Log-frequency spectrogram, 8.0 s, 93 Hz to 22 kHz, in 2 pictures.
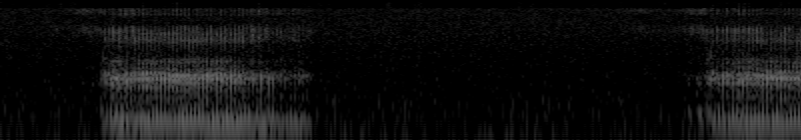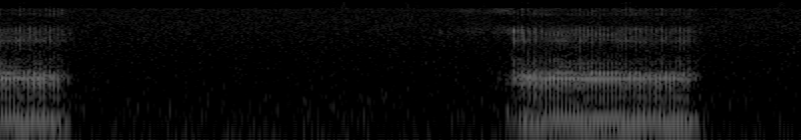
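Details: An 8 lb Chihuahua-Pug dog snoring with evenly spaced honking snores about every three seconds, roughly 20 a minute, quiet between them; said to snore louder than most adult humans.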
